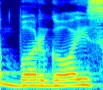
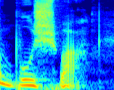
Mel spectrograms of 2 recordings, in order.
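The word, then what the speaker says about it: bourgeois: इसको क्या कहेंगे तो सब उसका प्रोनंसिएशन उसका स्पेलिंग से पढ़ते हैं बोरगोइस है ma'am ji ओ आई एस ई बोरगॉइस हुआ तो मैं कहती हूं इसका प्रोनंसिएशन बुषवा क्योंकि वो फ्रेंच ओरिजिन है उस वर्ड का तो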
